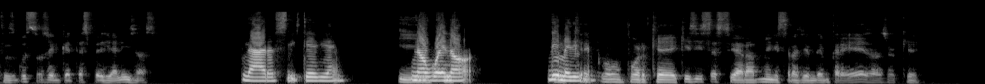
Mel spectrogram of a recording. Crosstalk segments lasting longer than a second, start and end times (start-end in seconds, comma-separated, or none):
none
